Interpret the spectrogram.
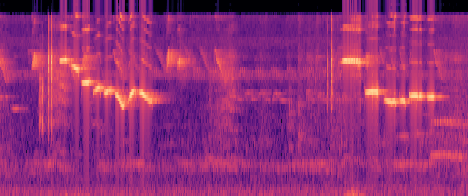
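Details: Oriental magpie-robin singing to provoke a rival: a long phrase of sliding, downslurred whistles, a quiet pause, then a second burst of level whistled notes.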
